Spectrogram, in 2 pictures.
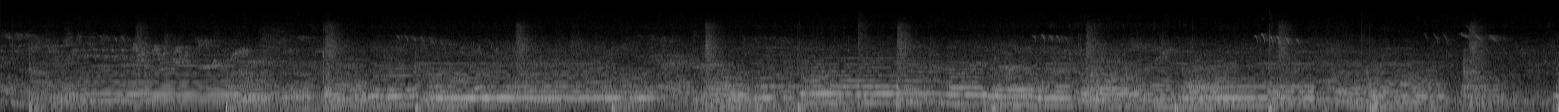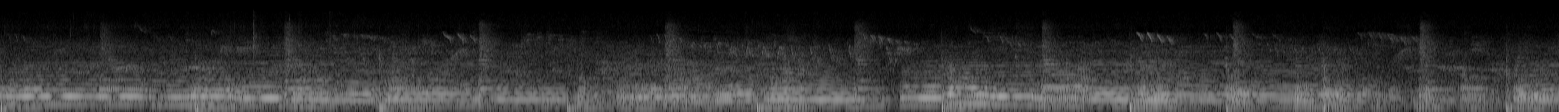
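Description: Brass marching band with sousaphone and bass drum playing as it marches in: held brass notes carrying a tune over regular drum strokes.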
